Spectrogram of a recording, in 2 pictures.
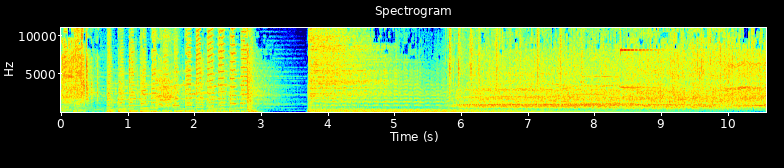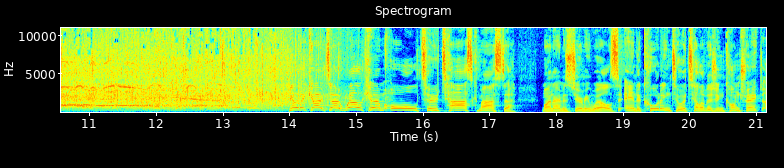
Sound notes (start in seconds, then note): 0.1 wheel clicks; 1.5 exhales; 2.8 clunk!; 8.3 ding!; 10.6 cheering, applause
